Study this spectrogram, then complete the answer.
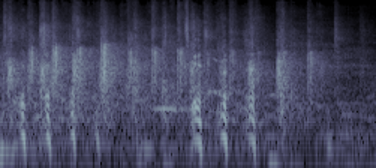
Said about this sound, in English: All right. How about just giving you an applause?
